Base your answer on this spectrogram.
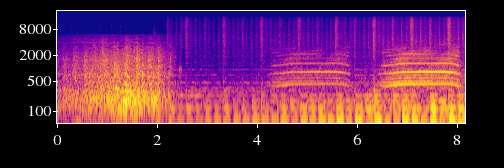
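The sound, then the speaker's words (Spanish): A train entering a station platform, with a low rumbling start followed by two long, drawn-out tonal wails. “El tren entra por el andén 3”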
